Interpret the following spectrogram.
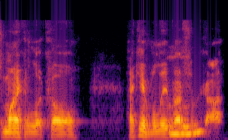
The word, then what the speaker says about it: Coel: Okay, her name is spelled Michaelae. Michaela. Yeah. Michaela, what's the last name? Michaela. Go ahead. Yep. Coel. Cole. Yeah, cool. So it's Michaela Cole.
